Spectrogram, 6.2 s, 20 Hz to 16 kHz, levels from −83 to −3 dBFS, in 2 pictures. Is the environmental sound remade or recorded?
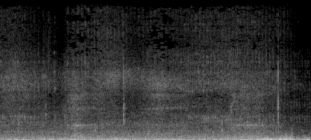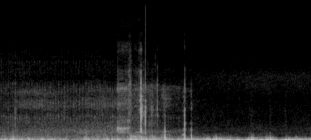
recorded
